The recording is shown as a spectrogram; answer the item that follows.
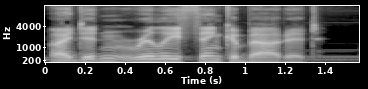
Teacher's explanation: Maybe really and think carry more energy than didn't or about it, depending on the meaning. Do not exaggerate.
